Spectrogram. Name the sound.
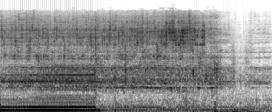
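cold tap water running down garbage disposal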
